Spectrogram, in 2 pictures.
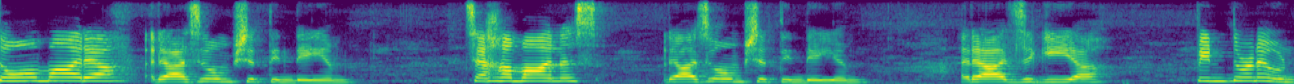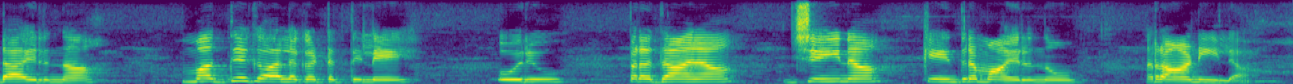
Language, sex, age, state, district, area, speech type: Malayalam, female, 18-30, Kerala, Kottayam, rural, read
